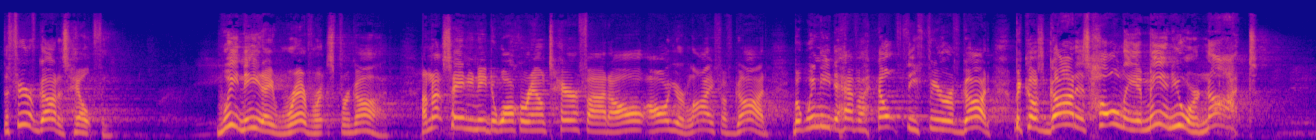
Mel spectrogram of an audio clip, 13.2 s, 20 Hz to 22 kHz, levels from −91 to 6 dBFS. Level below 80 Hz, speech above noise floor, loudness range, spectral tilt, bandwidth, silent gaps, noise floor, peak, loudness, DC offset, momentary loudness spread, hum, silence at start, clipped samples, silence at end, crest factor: -72 dBFS; 37 dB; 4 LU; -3 dB/octave; 16 kHz; none; -57 dBFS; -4 dBFS; -20 LUFS; under 0.1%; 8 LU; none; 0.05 s; under 0.1%; 0.55 s; 18 dB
